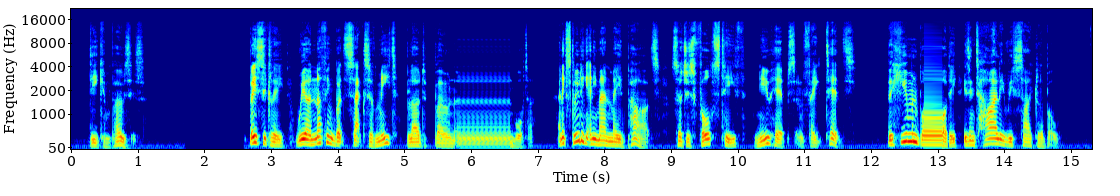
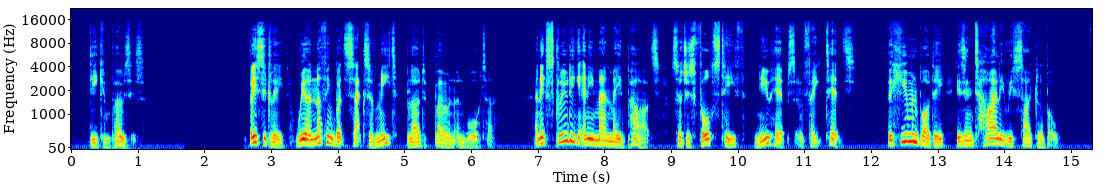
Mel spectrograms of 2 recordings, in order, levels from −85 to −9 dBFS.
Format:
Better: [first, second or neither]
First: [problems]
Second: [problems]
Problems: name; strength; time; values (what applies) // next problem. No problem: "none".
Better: second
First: audio freezing; at 6 s for 1 s and at 13 s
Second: none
